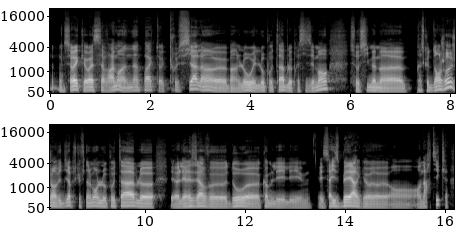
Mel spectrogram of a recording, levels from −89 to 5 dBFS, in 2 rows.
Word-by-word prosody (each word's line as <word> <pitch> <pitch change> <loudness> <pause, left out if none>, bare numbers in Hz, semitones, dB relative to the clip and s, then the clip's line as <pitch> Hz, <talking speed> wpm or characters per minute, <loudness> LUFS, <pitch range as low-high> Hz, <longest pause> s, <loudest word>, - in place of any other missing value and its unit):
Mmh, 165 - -10
c'est 80 - -1
vrai 125 0 +9
que, - - -1
ouais, 105 +1 +6
ça 105 +1 -3
a - - -3
vraiment 105 +8 0
un 90 +1 -4
impact, 110 +2 -4
heu, 80 - -6
crucial, 120 +9 0
hein, 110 -1 +2
heu, 85 -2 +1
ben, 80 -1 -4
l'eau 95 +4 +1
et - - -1
l'eau 90 +3 -2
potable, 95 +1 -2
précisément. 90 - -2 0.4
C'est - - -9
aussi 100 - -5
même, 95 -2 0
heu, 85 -2 +1 0.2
presque 95 +2 -8
dangereux, 125 - +3
j'ai 165 - -1
envie 105 -2 +1
de 95 - -9
dire, 125 +4 +1
puisque - - -14
finalement, 115 +1 -3
l'eau 100 -2 -1
potable, 115 +1 +3
heu, 95 -1 +4 0.3
et 85 0 -1
les 95 +2 +1
réserves, 100 0 +1
heu, 90 -1 -1
d'eau, 105 +4 +1
heu, 85 -2 +2
comme 95 -1 -5
les 85 -2 -4
les, 80 0 -8
mmh, 75 -1 -16
les 85 +1 -5
icebergs, 105 -1 +4
heu, 85 -2 -3
en 80 -3 -9
en 85 -1 -6
Arctique, 160 - -7
95 Hz, 190 wpm, -24 LUFS, 85-110 Hz, 0.4 s, vrai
